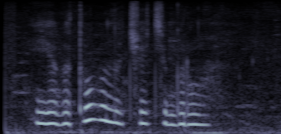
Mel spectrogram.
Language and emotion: Russian, sad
